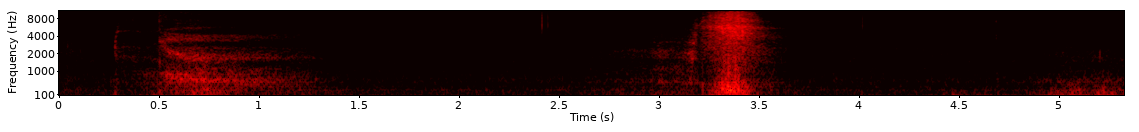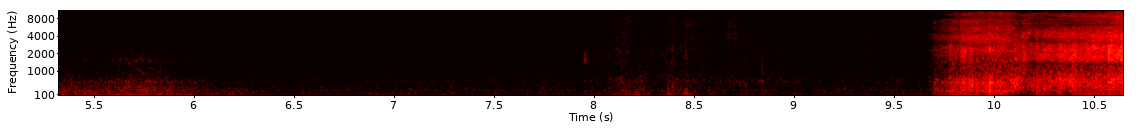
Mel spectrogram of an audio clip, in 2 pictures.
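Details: Sneezing fit in summer, sneezy season, while lying beneath a ceiling fan: several sharp, hissing sneeze bursts, one very loud, with quiet gaps and soft breaths between them.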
